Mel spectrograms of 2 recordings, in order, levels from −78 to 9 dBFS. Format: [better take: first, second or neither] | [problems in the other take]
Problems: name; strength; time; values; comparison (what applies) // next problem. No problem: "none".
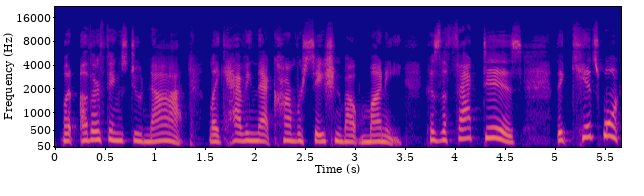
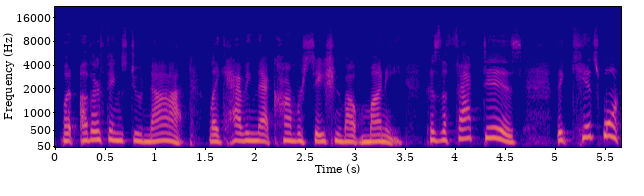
first | muffled; slightly; fading above 1.5 kHz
